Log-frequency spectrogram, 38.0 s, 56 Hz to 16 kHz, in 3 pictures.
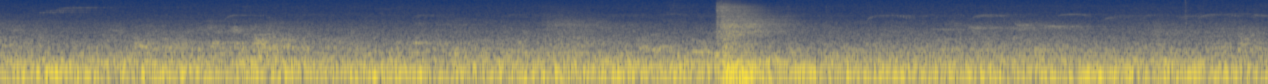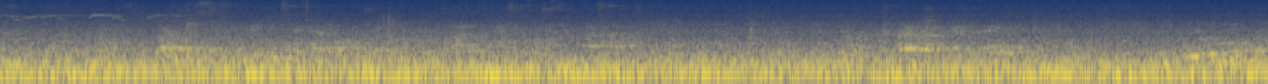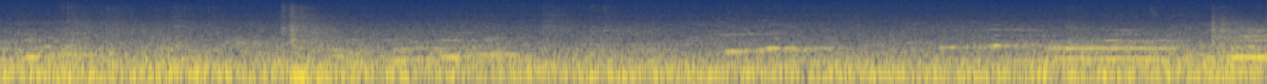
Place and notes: "Round seven p.m. terrace with barking Lucy, organ, voices, and bells in the time of COVID19": soundscape.
Chapter CLXXIV of Ascolto il tuo cuore, città. I listen to your heart, city
Friday, June 11th, 2021. Fixed position on an internal terrace at San Salvario district Turin. An electronic organ is playing, the bells ring out and Lucy barks as is her bad habit. More than one year and two months after emergency disposition due to the epidemic of COVID19.
Start at 6:57: p.m. end at 7:35 p.m. duration of recording 36’28”
Piemonte, Italia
